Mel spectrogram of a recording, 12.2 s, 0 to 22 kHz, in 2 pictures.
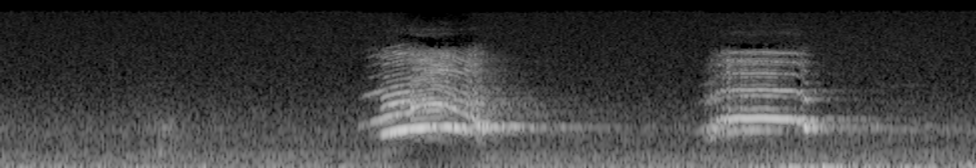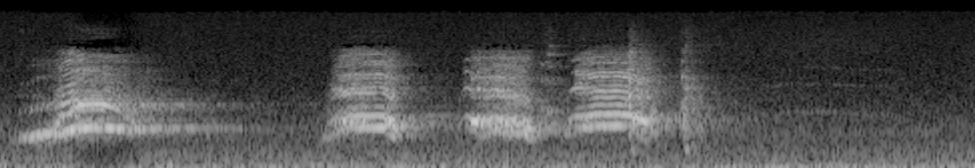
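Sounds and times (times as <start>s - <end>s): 
urban wild red fox calling at midnight in Ireland: 2.2s - 3.6s, 4.4s - 11.8s.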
